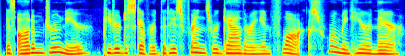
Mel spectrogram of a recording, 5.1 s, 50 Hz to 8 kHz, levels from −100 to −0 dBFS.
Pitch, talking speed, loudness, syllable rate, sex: 200 Hz, 200 wpm, -17 LUFS, 5.9 syllables/s, female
